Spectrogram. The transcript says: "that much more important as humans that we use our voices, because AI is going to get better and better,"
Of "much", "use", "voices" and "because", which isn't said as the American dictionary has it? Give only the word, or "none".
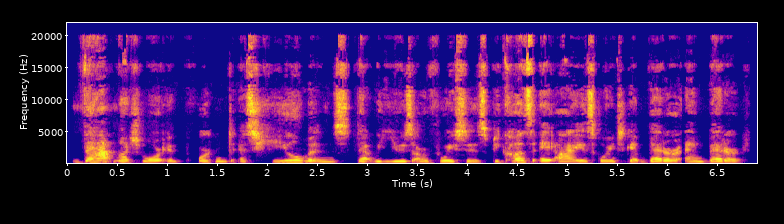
none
